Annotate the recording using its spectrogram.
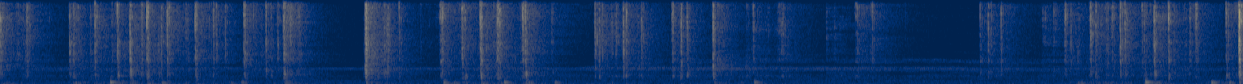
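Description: Typing on a computer keyboard: quick runs of key clicks, a pause of about a second, then a few more keystrokes near the end.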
